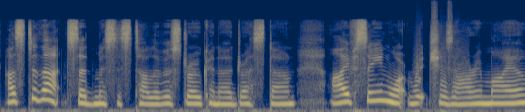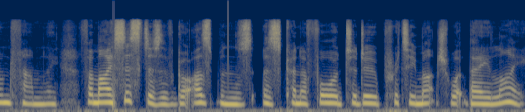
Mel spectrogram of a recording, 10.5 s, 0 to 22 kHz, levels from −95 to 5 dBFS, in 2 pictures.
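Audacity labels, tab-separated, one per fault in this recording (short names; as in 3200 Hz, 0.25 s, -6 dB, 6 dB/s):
4.120000	4.700000	clipped -22.5 dBFS
6.380000	6.390000	gap 12 ms
7.530000	7.530000	pop -14 dBFS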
